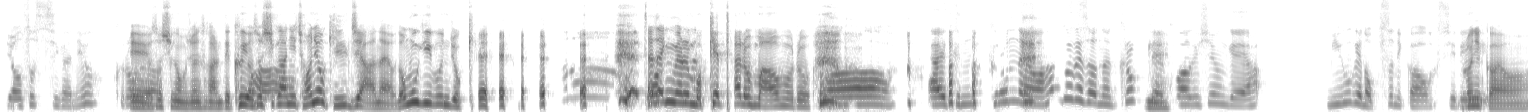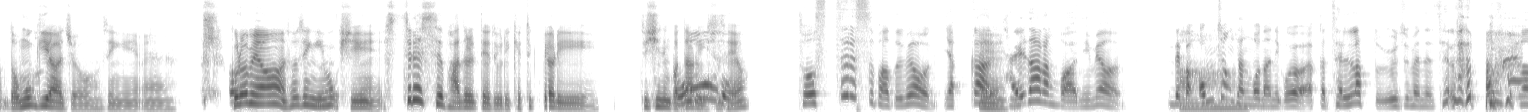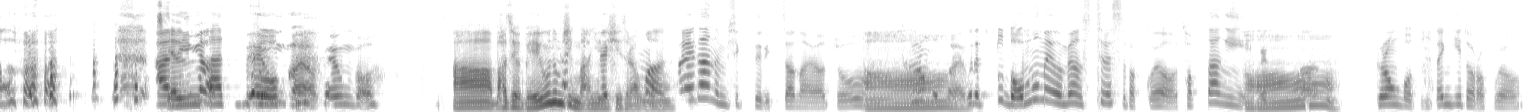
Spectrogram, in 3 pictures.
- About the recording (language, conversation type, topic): Korean, unstructured, 음식 때문에 기분이 달라진 적이 있나요?
- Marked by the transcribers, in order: distorted speech; gasp; other background noise; laughing while speaking: "좋게. 짜장면을 먹겠다는 마음으로"; laugh; gasp; laugh; laughing while speaking: "젤라또나"; laugh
